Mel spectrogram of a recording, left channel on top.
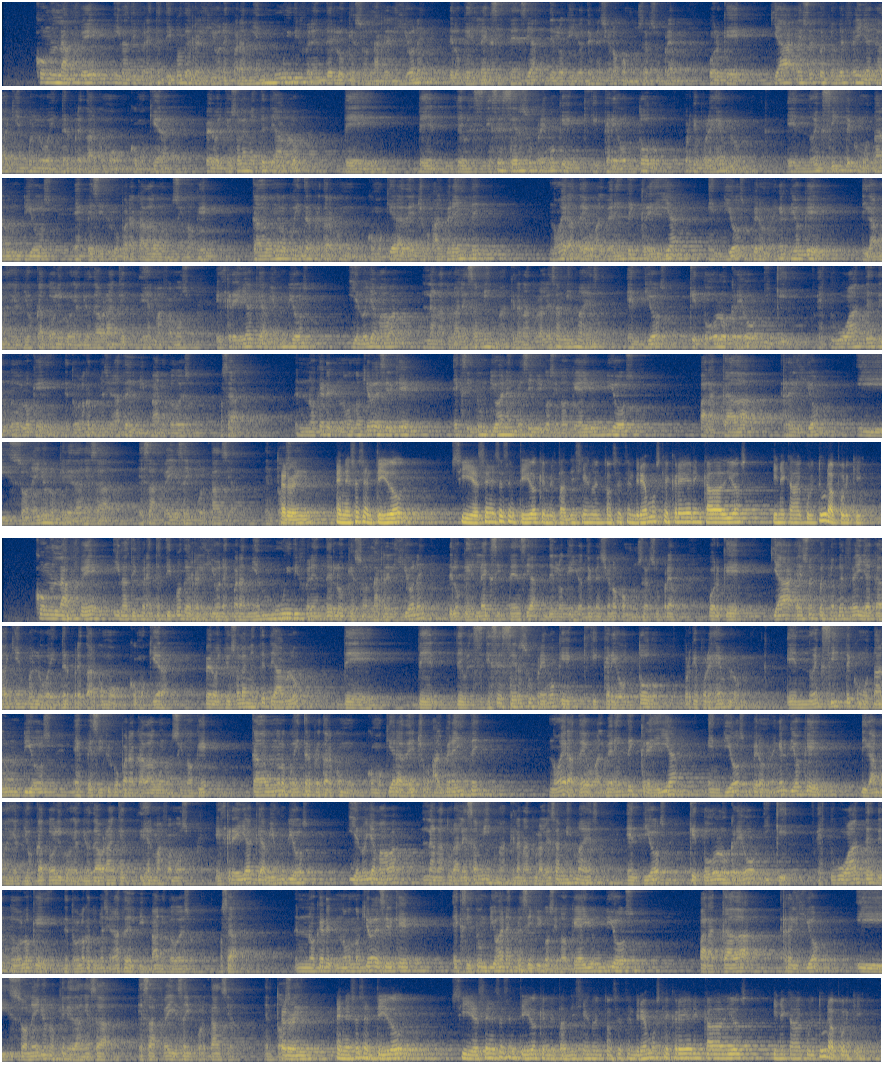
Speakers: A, on the right (about 55°); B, on the left (about 25°).
A: con la fe y los diferentes tipos de religiones. Para mí es muy diferente lo que son las religiones de lo que es la existencia de lo que yo te menciono como un ser supremo, porque ya eso es cuestión de fe y ya cada quien pues lo va a interpretar como, como quiera. Pero yo solamente te hablo de, de, de ese ser supremo que, que creó todo, porque por ejemplo, eh, no existe como tal un Dios específico para cada uno, sino que cada uno lo puede interpretar como, como quiera. De hecho, Albert Einstein no era ateo. Albert Einstein creía en Dios, pero no en el Dios que, digamos, en el Dios católico, en el Dios de Abraham, que es el más famoso. Él creía que había un Dios y él lo llamaba la naturaleza misma, que la naturaleza misma es el Dios que todo lo creó y que estuvo antes de todo lo que, de todo lo que tú mencionaste, del Big Bang y todo eso. O sea, no, quer- no, no quiero decir que existe un Dios en específico, sino que hay un Dios para cada religión y son ellos los que le dan esa, esa fe y esa importancia. Entonces,
B: pero en, en ese sentido, Si es en ese sentido que me estás diciendo, entonces tendríamos que creer en cada Dios, que tiene cada cultura, porque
